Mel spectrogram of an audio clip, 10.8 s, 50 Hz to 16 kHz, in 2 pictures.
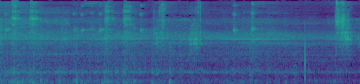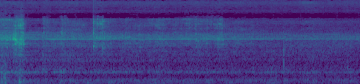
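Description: Oslo Metro MX3000 train running away along the track, its wheel and rail noise fading over about six seconds, with scattered clicks and a steady tone under the rumble.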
